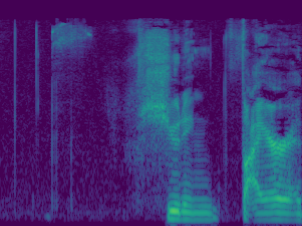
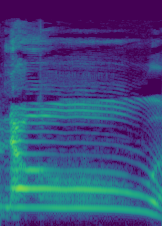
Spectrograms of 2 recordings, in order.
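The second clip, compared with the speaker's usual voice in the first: a high, loud crying yell; anguished shout; 11 dB louder than usual. Real, not acted. Fan watching the hero die on screen, crying out. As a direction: wail it like you can't bear to watch. Reacting to character's death.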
